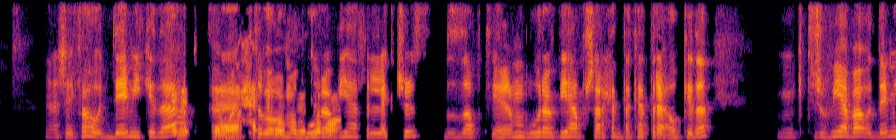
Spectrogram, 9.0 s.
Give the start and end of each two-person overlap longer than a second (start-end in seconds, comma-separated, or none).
1.7-3.4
